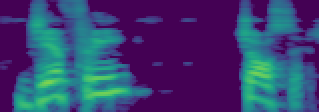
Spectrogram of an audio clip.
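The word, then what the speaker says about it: Geoffrey Chaucer: इसके अगले पॉइंट पर ध्यान देंगे, ध्यान रखिएगा, जेफरी चौसर।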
